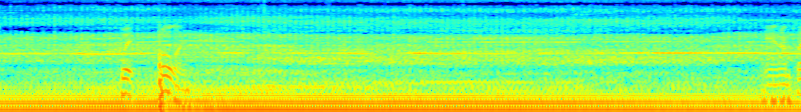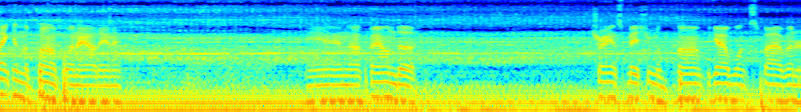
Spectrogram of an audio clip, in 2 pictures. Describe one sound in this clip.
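A harrow scrapes through loose soil.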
